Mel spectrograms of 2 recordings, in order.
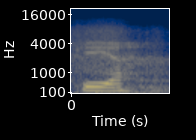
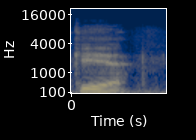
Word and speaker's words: Gigha: Gigha. Gigha. It's spelled Gigha with an H.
